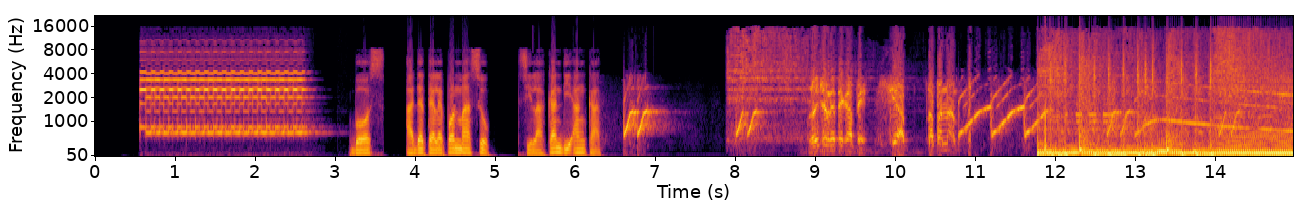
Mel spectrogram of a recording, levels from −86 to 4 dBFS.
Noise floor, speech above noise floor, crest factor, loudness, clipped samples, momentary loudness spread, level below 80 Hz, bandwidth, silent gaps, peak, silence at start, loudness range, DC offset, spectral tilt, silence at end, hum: -62 dBFS; 50 dB; 10 dB; -9 LUFS; 2%; 11 LU; -18 dBFS; 16.5 kHz; 3.83-3.88 s; 0 dBFS; 0.55 s; 8 LU; under 0.1%; -4.5 dB/octave; 0 s; none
